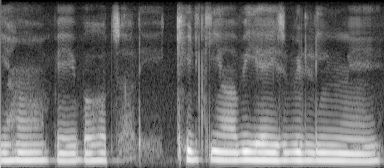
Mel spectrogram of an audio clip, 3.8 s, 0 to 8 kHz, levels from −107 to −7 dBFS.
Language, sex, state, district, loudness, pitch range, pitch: Hindi, male, Bihar, Madhepura, -19 LUFS, 140-145 Hz, 145 Hz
